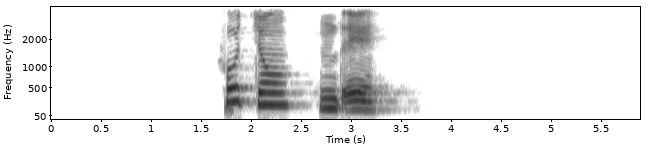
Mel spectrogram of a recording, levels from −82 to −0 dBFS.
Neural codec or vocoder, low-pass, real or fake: none; 3.6 kHz; real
